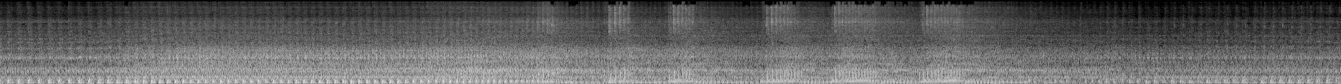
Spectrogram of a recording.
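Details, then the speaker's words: 2011 John Deere D110 mower, engine reassembled from boxed parts, restarted off choke, throttle cable not hooked up, expected to smoke: quick even single-cylinder popping about three beats a second, steady through throttle changes; runs good. "Wow, runs good. Gotta be happy with that."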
